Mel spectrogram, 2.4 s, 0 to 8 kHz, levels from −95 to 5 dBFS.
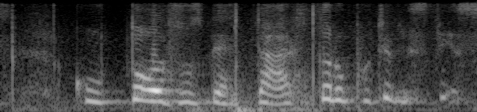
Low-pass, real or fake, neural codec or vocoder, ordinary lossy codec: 7.2 kHz; fake; codec, 16 kHz in and 24 kHz out, 1 kbps, XY-Tokenizer; Opus, 64 kbps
